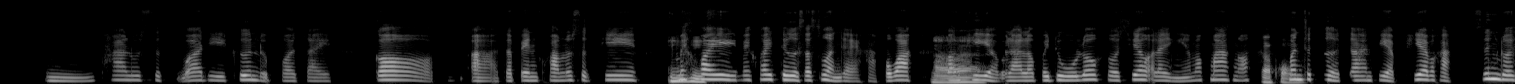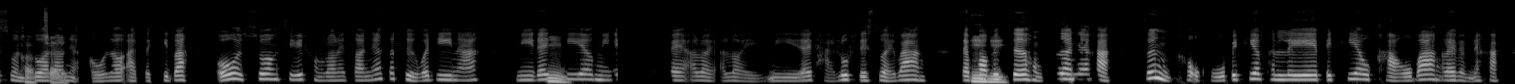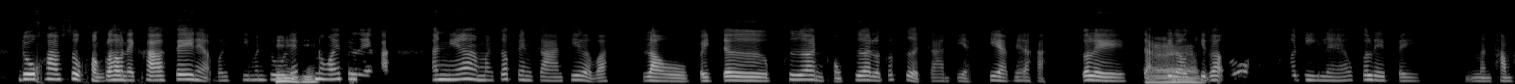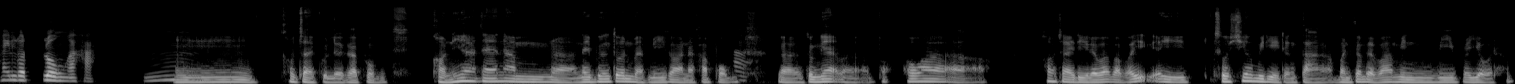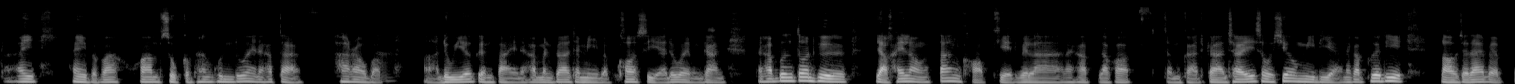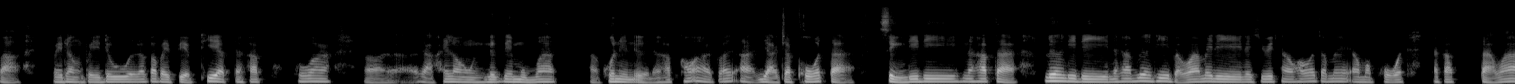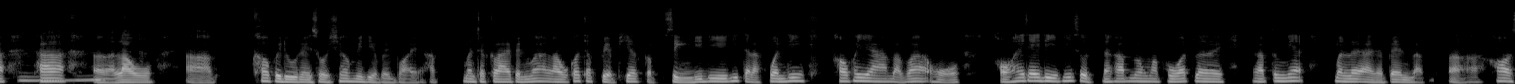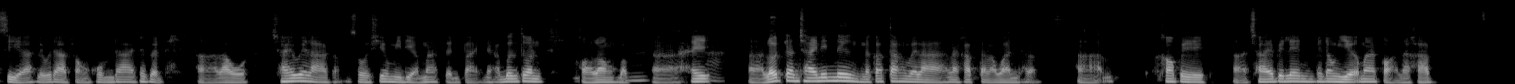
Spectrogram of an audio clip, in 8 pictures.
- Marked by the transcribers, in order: other background noise; sniff; tapping
- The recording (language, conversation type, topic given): Thai, advice, ฉันจะลดความรู้สึกกลัวว่าจะพลาดสิ่งต่าง ๆ (FOMO) ในชีวิตได้อย่างไร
